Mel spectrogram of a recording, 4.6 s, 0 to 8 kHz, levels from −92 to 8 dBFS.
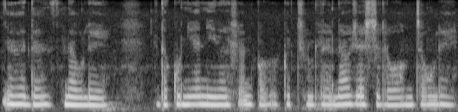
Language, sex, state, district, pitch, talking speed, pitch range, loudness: Wancho, female, Arunachal Pradesh, Longding, 215 Hz, 195 wpm, 210-220 Hz, -14 LUFS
